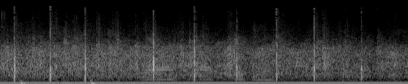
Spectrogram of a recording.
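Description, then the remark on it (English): Applause from a small crowd for songwriters who shared their songs, a soft wash of clapping with sharper individual claps landing at a steady, roughly regular pace, moderately loud and without any talking. “Hey, can we give a round of applause to those who shared their song?”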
